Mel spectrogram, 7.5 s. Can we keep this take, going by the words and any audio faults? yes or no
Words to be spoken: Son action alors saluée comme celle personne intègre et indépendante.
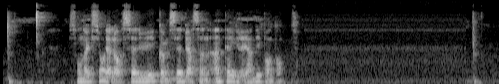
yes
